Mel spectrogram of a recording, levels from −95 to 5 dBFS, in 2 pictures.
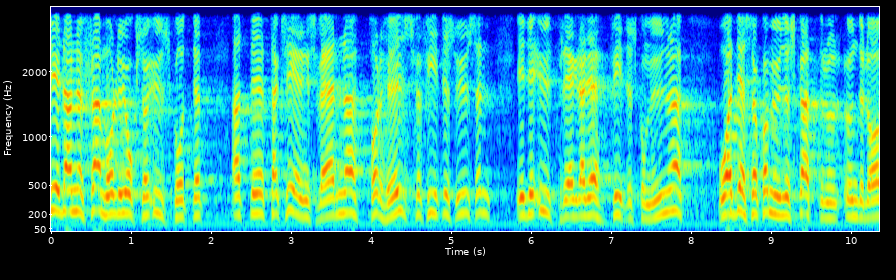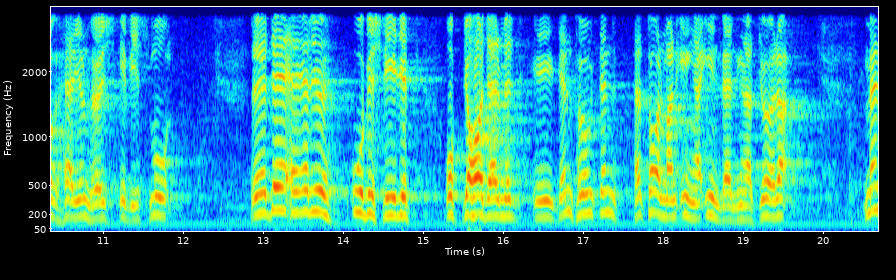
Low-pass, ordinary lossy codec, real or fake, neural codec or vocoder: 3.6 kHz; none; real; none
